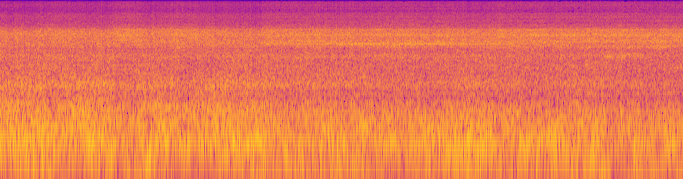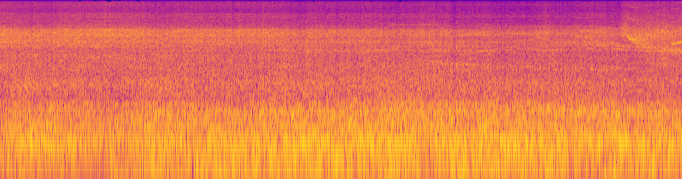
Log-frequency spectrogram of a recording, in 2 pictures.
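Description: Passenger train running through the Warsaw cross-city rail tunnel past an underground station, heard from a coach window: a loud, steady rumble of wheels on rails. A faint, thin, high wheel squeal runs through the first several seconds.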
